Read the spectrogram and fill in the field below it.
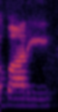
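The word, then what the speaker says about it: BOTI: buying we should say b-o-t-i is how body is spelled b-o-t-i studios right so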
